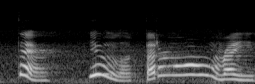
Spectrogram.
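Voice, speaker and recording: Putting on a character voice, a woman speaks at a high pitch with very wide pitch swings and a fairly slow pace. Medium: read story. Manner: breezy, upbeat.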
